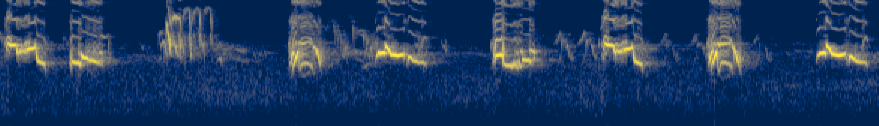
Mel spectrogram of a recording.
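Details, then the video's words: American robin singing a series of short, clear, warbled phrases that dip and rise, each about a third of a second long. Breathy, higher squeaky notes come in between, and the pauses are separated by silence. "American Robin Bird Sound, Bird Song, Bird Call, Bird Calling, Chirps"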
